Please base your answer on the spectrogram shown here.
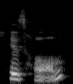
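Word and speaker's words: Chisholm: song is that it was written by Thomas chol that's how you pronounce his name but then it was composed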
